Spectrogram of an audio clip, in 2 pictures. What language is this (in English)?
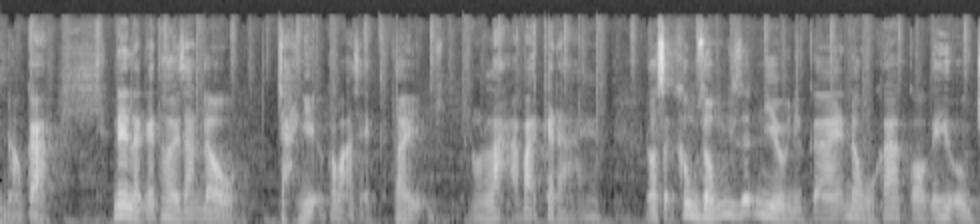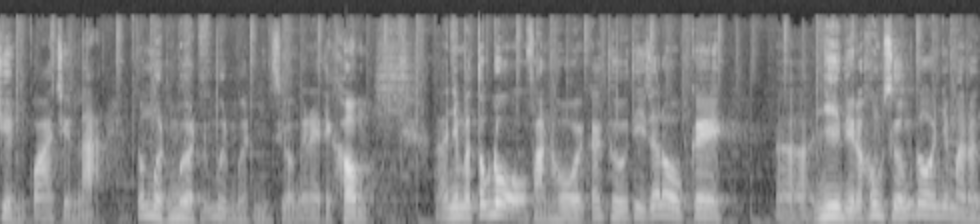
Vietnamese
